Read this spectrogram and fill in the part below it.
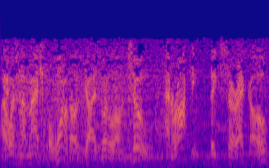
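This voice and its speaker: A man's voice: medium pitch, expressive, quick pace, music in the background, natural voice. Man as a wry American detective, muffled radio. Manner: dry, wisecracking. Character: wry, hard-boiled male private investigator, sardonic and unflappable. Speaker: lead actor and narrator. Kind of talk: 1940s radio detective narration and acting. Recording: muffled 1940s radio recording.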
